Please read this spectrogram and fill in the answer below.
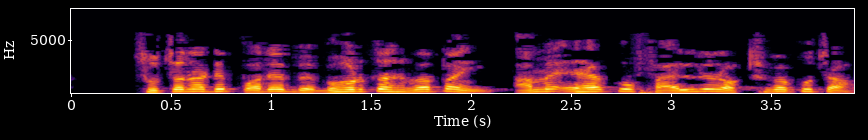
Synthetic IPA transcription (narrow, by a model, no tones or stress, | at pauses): sut͡ʃɔnaʈipɔɾebjɔbɔɦɔɾut̪ɔɦebapaĩameːɦakupʰajlɔɾeɾɔkʰibakut͡ʃaũ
